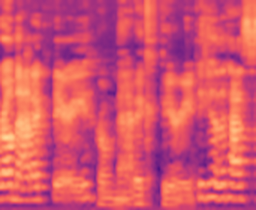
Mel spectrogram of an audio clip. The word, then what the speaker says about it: Realmatic: Because we're going to dive in real deep to romatic theory. Pronunciation? How am I doing? Yeah, that's how I say it, romatic theory.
